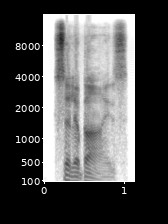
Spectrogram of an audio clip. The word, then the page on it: syllabize: British English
